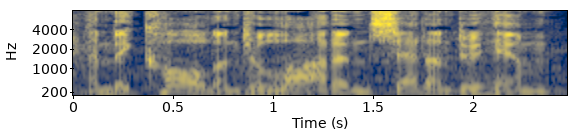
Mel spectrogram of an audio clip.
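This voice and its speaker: A man's voice: mid-range voice, animated, a little fast, crowd noise. Formal male scripture narrator over music.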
